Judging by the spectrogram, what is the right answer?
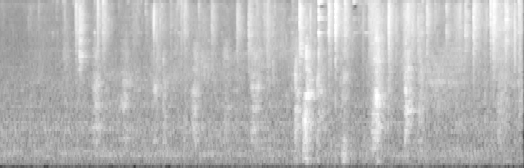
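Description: Papipoo dog (papillon-poodle cross) at play, making a run of short sharp noises and scrabbling on a wet tiled floor, loudest about four and five seconds in.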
